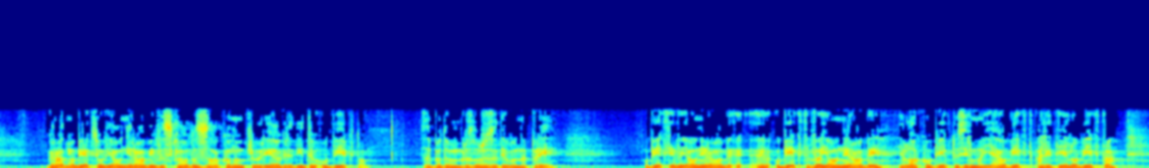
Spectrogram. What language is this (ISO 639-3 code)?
slv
